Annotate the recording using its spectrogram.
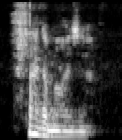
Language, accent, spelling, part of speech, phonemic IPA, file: English, Southern England, thagomizer, noun, /ˈθæɡ.ə.maɪ.zəɹ/, LL-Q1860 (eng)-thagomizer.wav
- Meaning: An arrangement of spikes found on the tails of various stegosaurs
